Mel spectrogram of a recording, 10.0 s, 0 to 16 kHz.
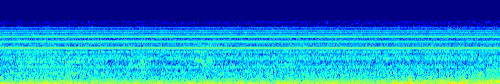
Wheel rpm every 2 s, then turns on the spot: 0, 0, 0, 0, 0.
none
